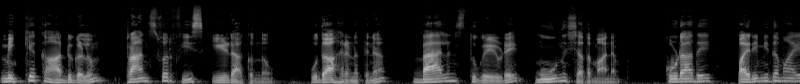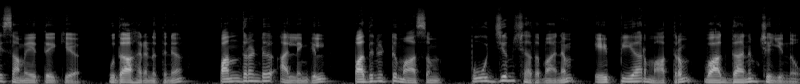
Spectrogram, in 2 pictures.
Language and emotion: Malayalam, neutral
